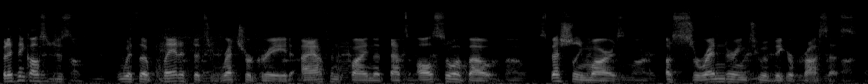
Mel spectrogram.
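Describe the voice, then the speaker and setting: Thoughtful low-voiced man musing. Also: lively intonation, brisk, sharp tone. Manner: thoughtful, searching for words, repeats himself. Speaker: astrologer guest. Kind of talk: casual discussion.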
